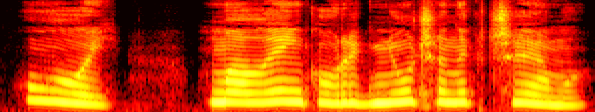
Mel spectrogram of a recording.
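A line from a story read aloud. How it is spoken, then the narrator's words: Exclaimed. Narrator (Ukrainian): вигукнула Аліса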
